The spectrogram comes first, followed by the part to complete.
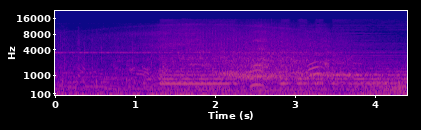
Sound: honking

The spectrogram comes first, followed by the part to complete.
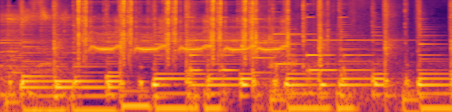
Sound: camera Clicking

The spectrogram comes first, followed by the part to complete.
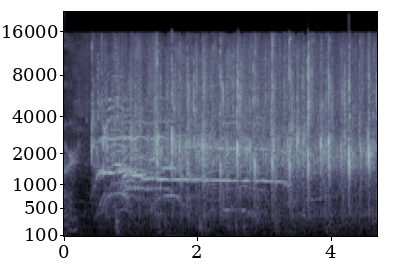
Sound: attendees applauding

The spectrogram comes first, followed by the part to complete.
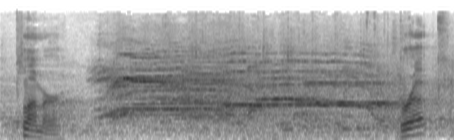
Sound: applause, cheering

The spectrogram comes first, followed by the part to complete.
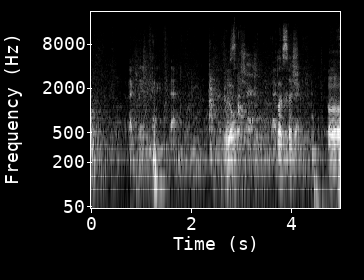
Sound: speaking faintly

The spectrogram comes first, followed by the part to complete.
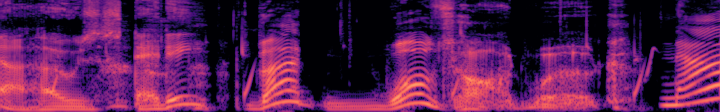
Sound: panting

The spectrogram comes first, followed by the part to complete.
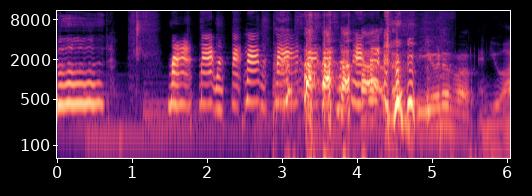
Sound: laughter

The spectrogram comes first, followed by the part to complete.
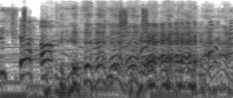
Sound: all laugh

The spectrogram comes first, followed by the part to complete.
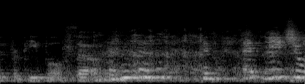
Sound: laughter

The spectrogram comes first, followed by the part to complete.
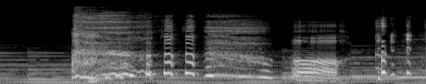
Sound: laughing

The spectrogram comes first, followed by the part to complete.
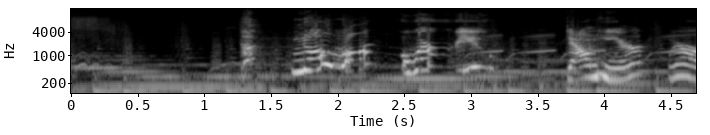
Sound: gasp

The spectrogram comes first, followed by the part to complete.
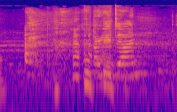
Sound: Willow and Noah laughing

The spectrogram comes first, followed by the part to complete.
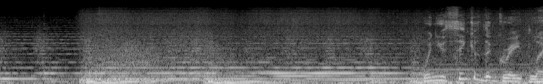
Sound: waves crashing

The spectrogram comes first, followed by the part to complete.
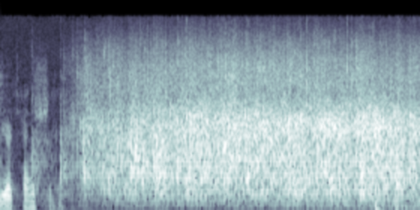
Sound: applause

